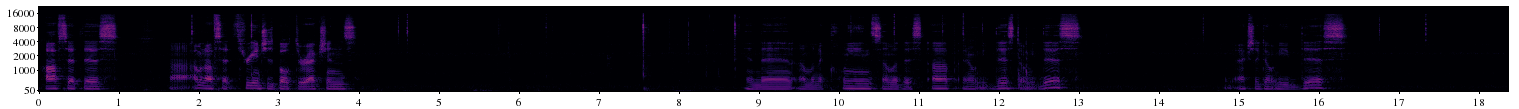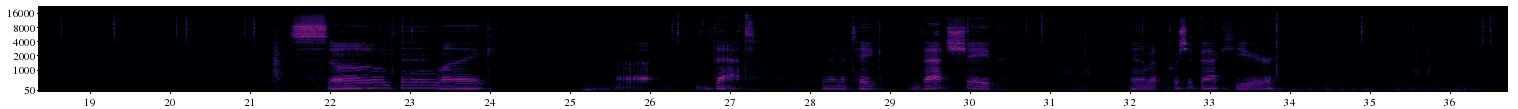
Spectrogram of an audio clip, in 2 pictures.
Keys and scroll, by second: 0.0 f, 2.3 3, 2.7 Return, 6.4 3, 7.6 Return, 29.6 e, 31.4 p, 35.8 space.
